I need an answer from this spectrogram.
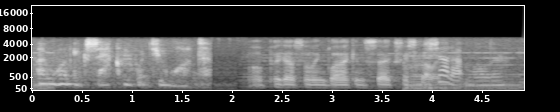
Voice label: sexy

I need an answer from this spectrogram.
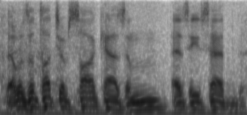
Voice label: sarcasm

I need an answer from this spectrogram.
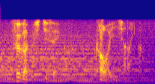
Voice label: cute

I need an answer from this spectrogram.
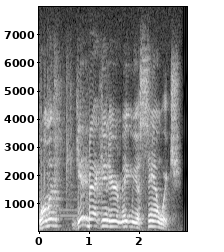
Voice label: woman; Arcadia; X-Files; Mulder

